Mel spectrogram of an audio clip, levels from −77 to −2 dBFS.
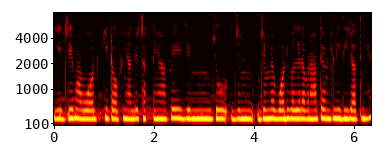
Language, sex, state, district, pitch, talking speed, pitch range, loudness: Hindi, female, Bihar, Gopalganj, 225 Hz, 225 wpm, 220-230 Hz, -25 LUFS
